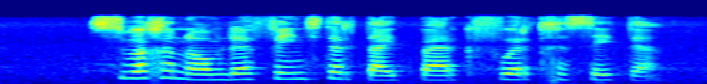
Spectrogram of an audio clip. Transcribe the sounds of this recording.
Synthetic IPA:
suəχənɑːmdəfɛnstərtəjt̚pærkfuərtχəsɛtə̰

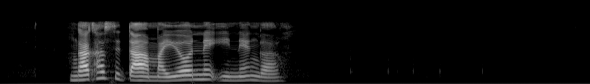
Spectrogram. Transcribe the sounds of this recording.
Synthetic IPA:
ŋɡakʰasitʼamajɔnɛʔinɛŋɡa

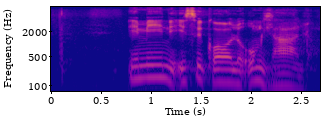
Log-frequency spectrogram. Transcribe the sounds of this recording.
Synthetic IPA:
iminḭʔisik̬ɔlɔ̰ʔum̩ɮaːlɔ

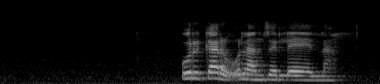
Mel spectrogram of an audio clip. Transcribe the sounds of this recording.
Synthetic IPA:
uɾikaɾ̤iuland͡zɛlɛːla

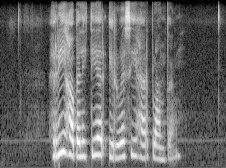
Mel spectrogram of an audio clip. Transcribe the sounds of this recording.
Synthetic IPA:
riɦɐbəlitiəriɾuəsiɦærplɐntə̰ŋ

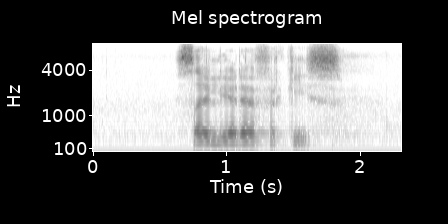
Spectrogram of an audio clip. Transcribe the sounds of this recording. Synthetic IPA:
səjliədəfərkḭs

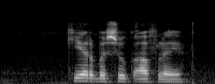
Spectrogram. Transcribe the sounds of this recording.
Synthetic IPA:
kʰiərbəsukɐflɛj

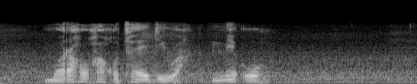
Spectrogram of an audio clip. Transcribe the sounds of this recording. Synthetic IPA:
mʊɾʔaχʊχaχʊt͡sʰwaediwa | m̩mɪʔʊ

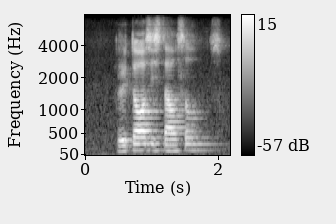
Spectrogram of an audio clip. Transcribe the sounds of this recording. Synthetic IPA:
rutaːsistalsəl

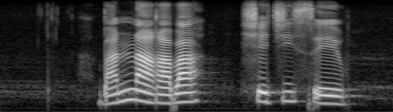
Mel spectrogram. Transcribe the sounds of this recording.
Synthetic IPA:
ban̩naɣaba | ʃet͡ʃʼiseːʊ

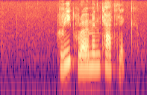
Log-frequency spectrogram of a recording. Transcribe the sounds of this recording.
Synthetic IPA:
ɡ̥ɹiːkʰɹoːmə̃nkʰaθəlɪ̰k

